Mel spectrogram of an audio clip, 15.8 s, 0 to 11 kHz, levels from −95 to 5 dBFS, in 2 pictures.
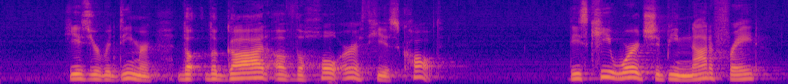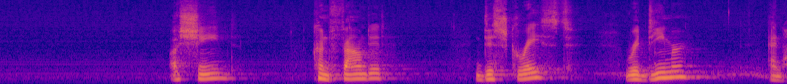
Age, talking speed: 20-39, 100 wpm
